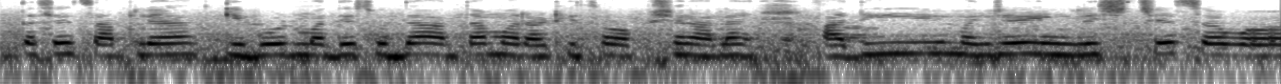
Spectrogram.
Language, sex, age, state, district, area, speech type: Marathi, female, 18-30, Maharashtra, Wardha, rural, spontaneous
